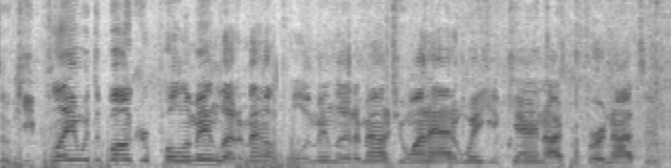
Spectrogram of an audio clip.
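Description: Clear background noise sits behind a man's voice. He talks at a fast pace with a high pitch. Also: fairly even intonation.

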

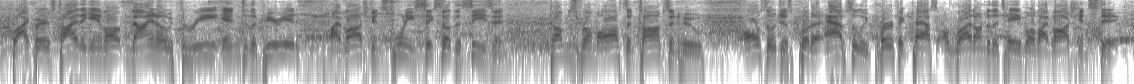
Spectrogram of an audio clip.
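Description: A man's high-pitched voice at very even loudness, dry with no echo, over noticeable background noise. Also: ordinary pitch variation. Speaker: play-by-play hockey commentator. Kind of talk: live sports commentary. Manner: fast, excited play-by-play, rising on goals; animated. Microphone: headset.

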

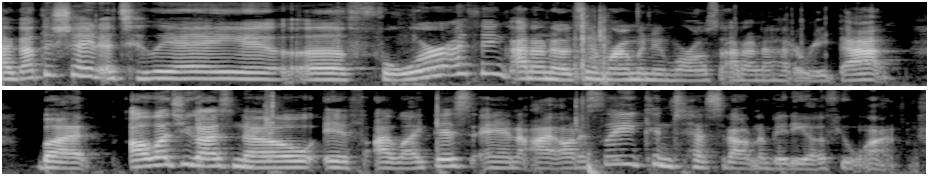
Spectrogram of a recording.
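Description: With a Southern US accent, a woman races along at a very fast pace with hardly any pauses, lively intonation and big swings in loudness, over light background noise. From US South. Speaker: beauty content creator. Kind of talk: product haul video. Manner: animated. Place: home room. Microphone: phone near.

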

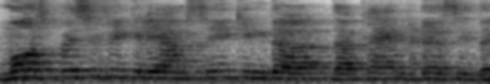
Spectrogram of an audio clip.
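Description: A man's voice with fairly even intonation, audible room echo and light background noise. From India. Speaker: lawyer and judicial candidate; lawyer, candidate. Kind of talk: campaign speech. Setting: hall with audience. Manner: reading prepared speech. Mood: formal, earnest. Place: hall.

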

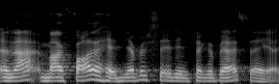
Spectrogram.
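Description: A woman with a Southern US accent speaks at a fairly slow pace and a fairly low pitch against a quiet background. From North Carolina. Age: 80s+. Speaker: interviewee. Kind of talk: life story interview; interview answer. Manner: halting. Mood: warm, amused. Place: home room. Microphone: lapel.

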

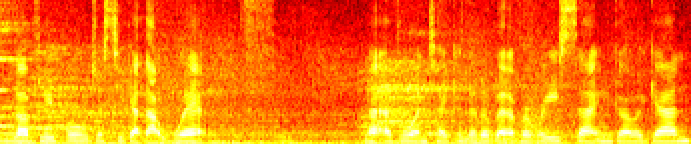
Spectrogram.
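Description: Music plays in the background as a woman of medium pitch talks at a very fast pace. She leaves long, frequent pauses. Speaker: netball co-commentator and analyst. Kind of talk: live netball commentary. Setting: live at arena with cowbells ringing. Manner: animated, conversational, reacting quickly to each play.

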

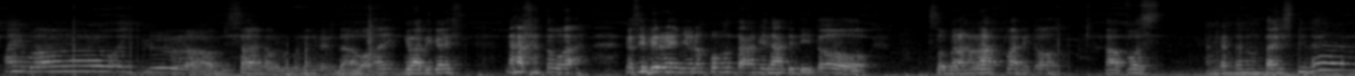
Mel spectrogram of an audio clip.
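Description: Amid noticeable background noise and audible room echo, a man with a high voice and lively intonation speaks fairly slowly, leaving long, frequent pauses. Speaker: vlogger. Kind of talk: casual vlog house tour. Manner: animated.

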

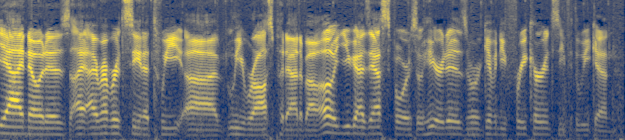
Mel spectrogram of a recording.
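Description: A man with an American accent speaks at medium pitch and a fairly quick pace, with hardly any pauses and flat, monotone intonation. His loudness swings widely, and the sound is dry with no echo over light background noise. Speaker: gaming streamer. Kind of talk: live gameplay commentary. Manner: casual, filler-heavy. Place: home room. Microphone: headset.

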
